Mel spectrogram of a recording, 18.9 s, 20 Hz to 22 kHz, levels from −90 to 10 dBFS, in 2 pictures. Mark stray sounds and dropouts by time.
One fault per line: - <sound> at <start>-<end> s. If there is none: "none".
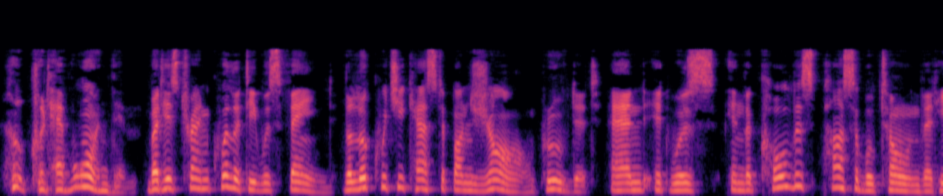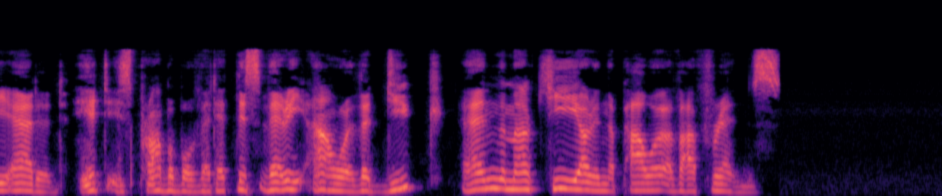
none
